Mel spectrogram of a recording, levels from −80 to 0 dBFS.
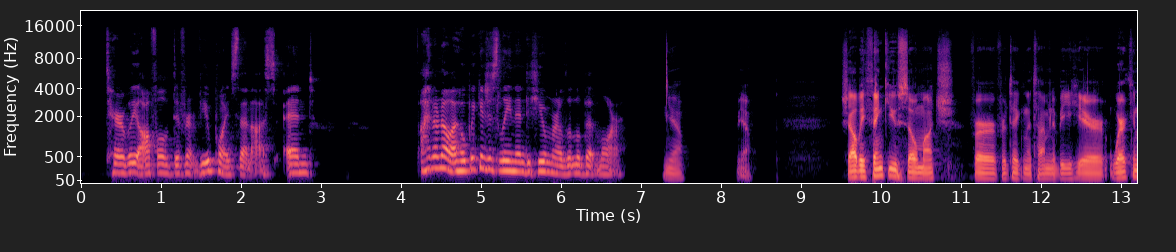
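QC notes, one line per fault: No audible faults found in this speech recording.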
